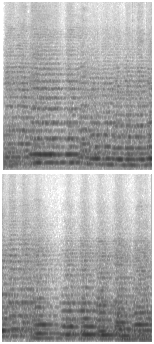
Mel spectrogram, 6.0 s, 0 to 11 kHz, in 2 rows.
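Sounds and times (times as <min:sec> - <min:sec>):
cello playing recitative: 0:00.0 - 0:05.9.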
